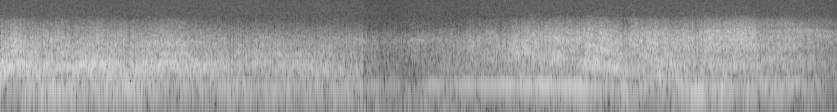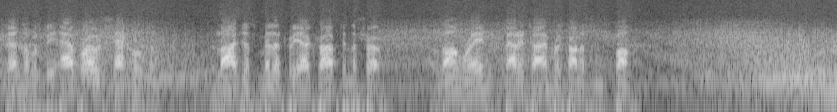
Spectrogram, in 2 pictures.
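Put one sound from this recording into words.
Aircraft engines roar loudly as planes fly low overhead.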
